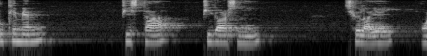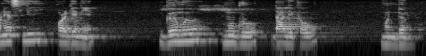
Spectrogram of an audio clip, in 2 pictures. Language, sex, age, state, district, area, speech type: Bodo, male, 30-45, Assam, Chirang, rural, read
